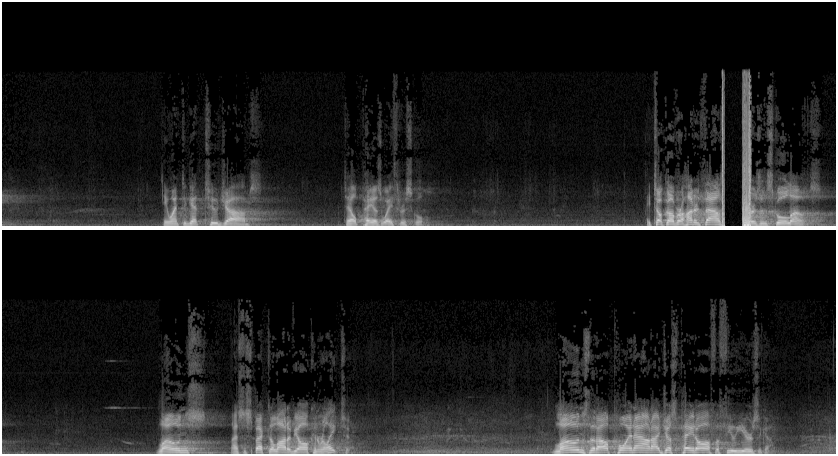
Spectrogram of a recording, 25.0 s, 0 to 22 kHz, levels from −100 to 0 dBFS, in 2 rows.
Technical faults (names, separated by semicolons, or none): cable pulled and plugged in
